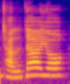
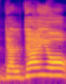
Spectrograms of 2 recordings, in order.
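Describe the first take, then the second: First: The word begins with a voiceless ch sound. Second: The word begins with a voiced j sound. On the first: "pwede siyang C H" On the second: "Pwede siyang J"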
